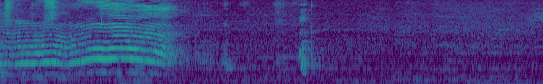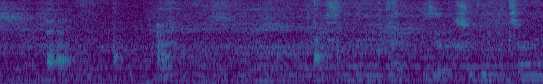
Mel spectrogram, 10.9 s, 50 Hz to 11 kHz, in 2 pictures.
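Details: Short, high-pitched cry under two seconds from a 3-week-2-day-old baby girl held against her mother's chest during a chiropractic visit; mother reports latching issues; then quiet room noise with faint background sounds.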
